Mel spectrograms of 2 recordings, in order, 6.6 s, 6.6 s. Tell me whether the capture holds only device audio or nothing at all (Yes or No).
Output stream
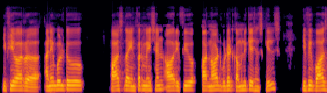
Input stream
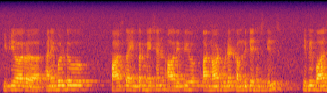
Yes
